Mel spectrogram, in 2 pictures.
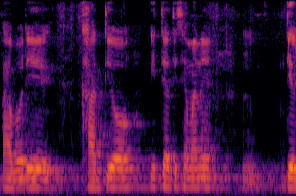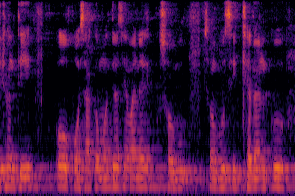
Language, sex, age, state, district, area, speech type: Odia, male, 18-30, Odisha, Subarnapur, urban, spontaneous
